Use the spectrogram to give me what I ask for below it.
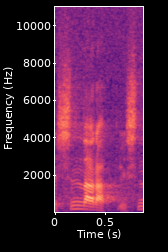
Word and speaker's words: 씨나락: 그러니까 그 나락, 씨나락인데 그걸 발음할 때 이제 신나락 그러는데, 그래서 귀신 씨나락 까먹는 소리 한다 그렇죠.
